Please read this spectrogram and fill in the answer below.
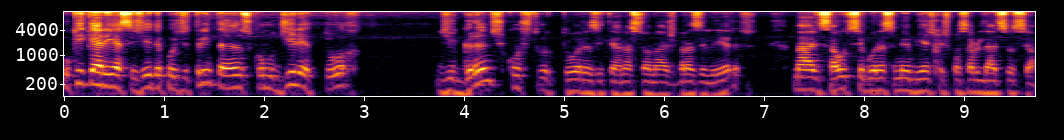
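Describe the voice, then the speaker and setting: A man talks at a moderate pace with a fairly high pitch. His tone is dark and mellow, and somewhat breathy. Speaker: ESG teacher. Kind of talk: live stream chat. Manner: animated.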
